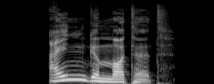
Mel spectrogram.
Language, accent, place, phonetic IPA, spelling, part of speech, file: German, Germany, Berlin, [ˈaɪ̯nɡəˌmɔtət], eingemottet, verb, De-eingemottet.ogg
- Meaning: past participle of einmotten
